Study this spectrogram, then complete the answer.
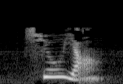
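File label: "修养", Mandarin; chinese flashcards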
